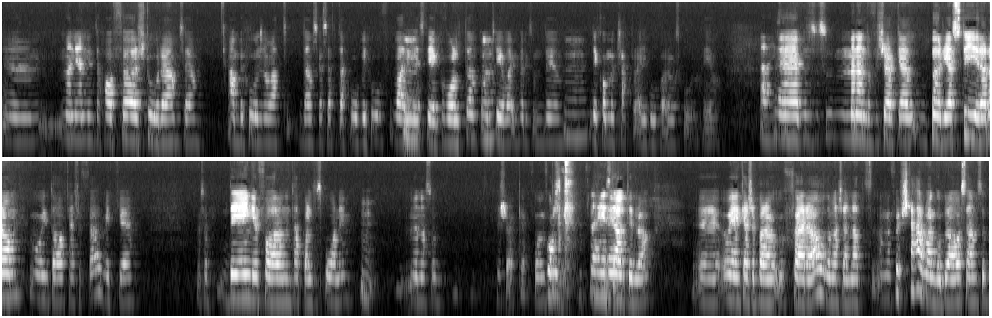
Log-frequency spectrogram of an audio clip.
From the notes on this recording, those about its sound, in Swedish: Ljudet är tyvärr lite lågt i detta avsnitt.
